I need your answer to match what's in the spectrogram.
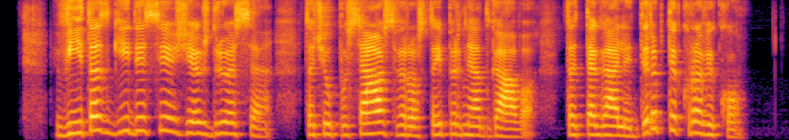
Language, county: Lithuanian, Vilnius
